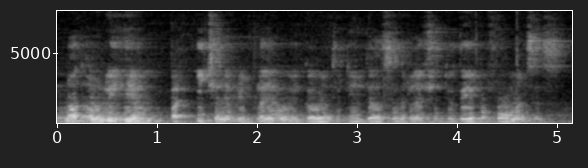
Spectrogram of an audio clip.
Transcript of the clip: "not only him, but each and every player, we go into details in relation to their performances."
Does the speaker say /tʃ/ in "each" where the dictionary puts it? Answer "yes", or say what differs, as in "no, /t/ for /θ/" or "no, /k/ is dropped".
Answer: yes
